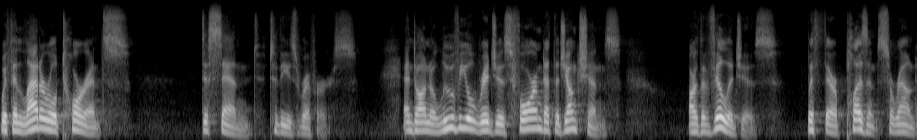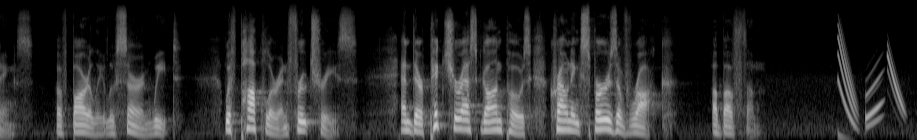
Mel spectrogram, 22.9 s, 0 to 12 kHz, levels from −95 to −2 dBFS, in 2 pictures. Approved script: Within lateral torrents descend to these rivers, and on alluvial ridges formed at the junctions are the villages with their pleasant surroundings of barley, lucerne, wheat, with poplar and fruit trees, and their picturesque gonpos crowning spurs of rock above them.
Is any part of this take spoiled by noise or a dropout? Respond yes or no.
yes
